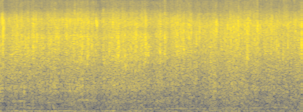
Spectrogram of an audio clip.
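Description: Heavy rain falling steadily on a paved patio, garden furniture and leaves in a thunderstorm downpour.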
